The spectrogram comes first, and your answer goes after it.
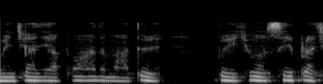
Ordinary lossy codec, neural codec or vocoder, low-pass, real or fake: Opus, 64 kbps; codec, 16 kHz, 16 kbps, FreqCodec, smaller model; 7.2 kHz; fake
